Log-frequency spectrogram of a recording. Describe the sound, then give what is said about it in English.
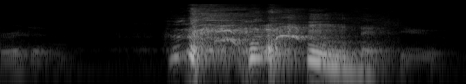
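A short fit of coughing: one loud, rough burst with a raspy, voiced tail that lasts just over a second, then silence. “Sorry, I had to cough.”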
